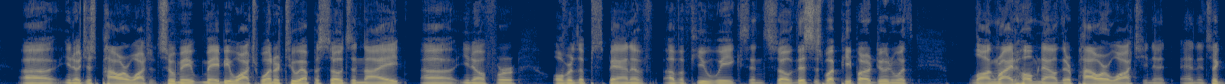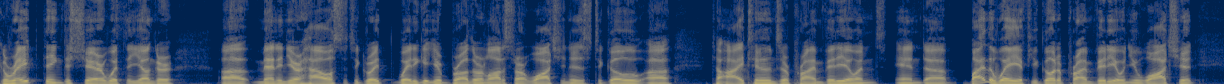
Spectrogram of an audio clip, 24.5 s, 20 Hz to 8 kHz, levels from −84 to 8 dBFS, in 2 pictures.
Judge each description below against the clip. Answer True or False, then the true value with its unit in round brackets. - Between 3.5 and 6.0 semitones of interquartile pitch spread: False (3.0 semitones)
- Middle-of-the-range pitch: False (105 Hz)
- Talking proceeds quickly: True (245 wpm)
